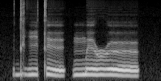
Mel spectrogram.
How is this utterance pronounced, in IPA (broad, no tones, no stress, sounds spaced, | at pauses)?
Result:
dʱ i t ɪ | m ɪ ɹ ø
